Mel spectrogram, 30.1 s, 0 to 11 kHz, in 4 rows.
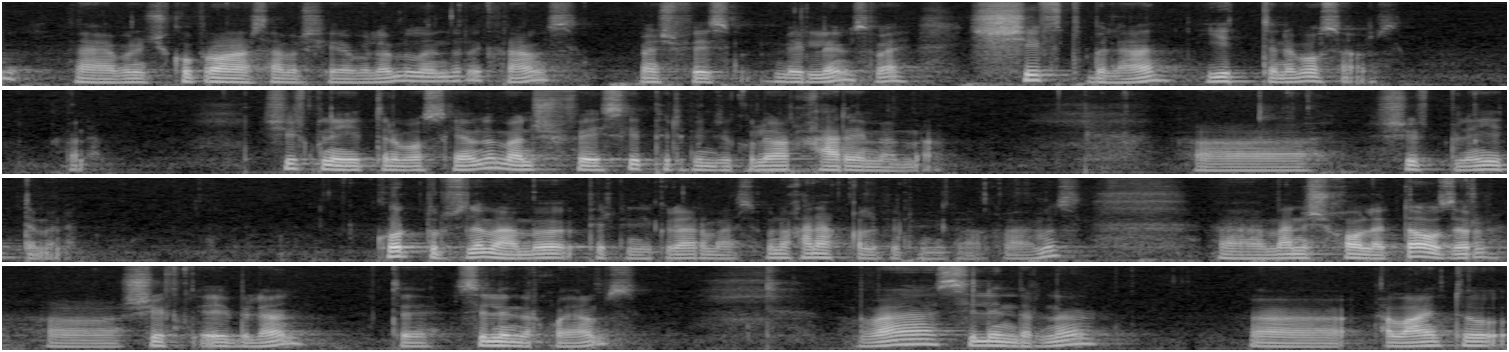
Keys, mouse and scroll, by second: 0.3-0.8 scroll up 1, 0.8 scroll down 3, 1.1-2.3 middle drag, 2.3 Tab, 2.8 click, 7.6 shift+KP_7, 9.4 scroll up 1, 13.0 KP_5, 13.9 shift+KP_1, 14.8 shift+KP_7, 15.6 scroll up 2, 16.1-16.6 scroll down 1, 16.6 Tab, 17.1 click, 18.9 x, 19.9 click, 21.2-23.3 scroll up 1, 23.3 shift+a, 26.2-26.9 scroll down 4, 26.9-28.1 scroll up 1, 28.1-30.1 drag.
